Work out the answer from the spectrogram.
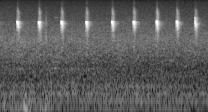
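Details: Violet-crowned woodnymph giving sharp, high, clipped chip notes, evenly spaced about three per second, nine in a row over a quiet background.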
